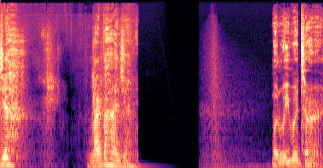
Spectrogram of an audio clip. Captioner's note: air whooshing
